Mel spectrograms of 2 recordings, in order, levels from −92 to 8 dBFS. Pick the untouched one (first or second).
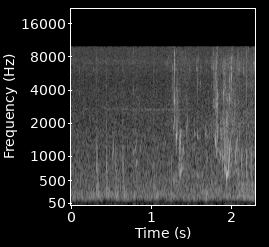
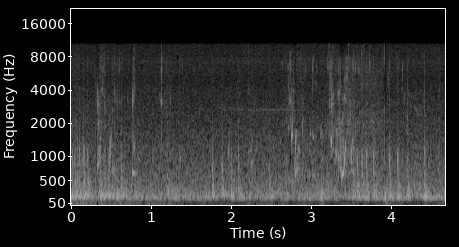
second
